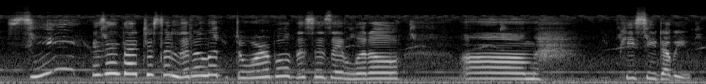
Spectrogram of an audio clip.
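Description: A woman in her thirties giving a casual gardening vlog outdoors on a front porch, chatty, with many ums and animated asides. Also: medium pitch, background noise. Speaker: gardening vlogger. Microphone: phone or camera on a small tripod.

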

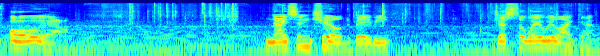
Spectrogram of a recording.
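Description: A man's voice: mid-range voice, takes it slowly, soft background music. Laid-back young man vlogging from a truck. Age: young adult. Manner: chatty, laid-back, joking. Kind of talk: casual vlog talk to camera. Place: inside a truck bed camper shell at night. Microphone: camera mic at close range.

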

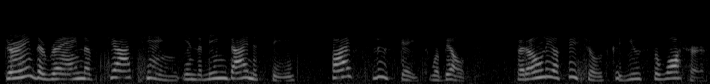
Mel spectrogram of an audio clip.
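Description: A woman's voice: sits high, expressive, moderate pace. A woman reads formal, declamatory scripted narration for a 1970s propaganda documentary. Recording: tinny, band-limited, noisy 1970s film soundtrack.

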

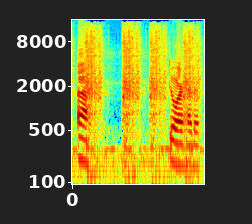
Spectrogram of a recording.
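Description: A woman with a slightly low voice gives casual commentary on a horror game. She takes her time, mutters asides and tends to exclaim and swear. There is some noise and game ambience behind her. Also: fairly even intonation, takes it slowly. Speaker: let's play gamer.

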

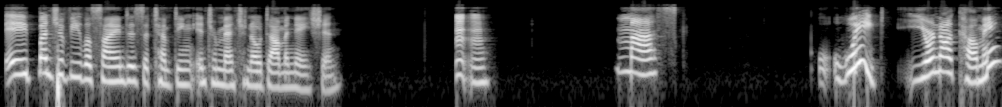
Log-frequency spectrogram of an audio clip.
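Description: A high, lively voice of a spirited young cartoon girl, as a woman puts her on for a fan audition. The recording is close and dry. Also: unhurried, long pauses, no room sound, muffled recording, heavily acted. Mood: upbeat. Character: cheerful bright young girl genius.

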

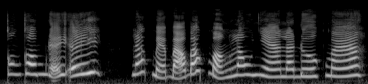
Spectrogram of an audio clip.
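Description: A woman's voice: very high-pitched, normal speed, bright, forceful tone, no room sound, clean studio sound, exaggerated voice. A woman playing a spoiled, bossy little girl in a cartoon, with a whiny, demanding manner. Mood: sulky. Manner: bratty, demanding. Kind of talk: cartoon dubbing.

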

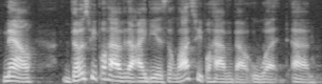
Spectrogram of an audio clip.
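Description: A man's voice: medium pitch, animated, normal speed, a little mellow. A man in his forties co-hosting a science show, explaining things in casual banter. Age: 40s. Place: studio set. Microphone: clip-on lapel mic.

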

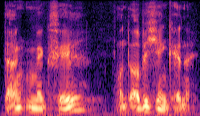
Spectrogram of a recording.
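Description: An actor playing an affable doctor and writer in a crime radio play, speaking in a familiar, conversational way. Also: male voice, lowish voice, big pitch swings, normal speed, breathy edge, exaggerated voice. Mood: friendly. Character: affable male doctor and writer, old friend. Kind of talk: 1970s German crime radio play acting.

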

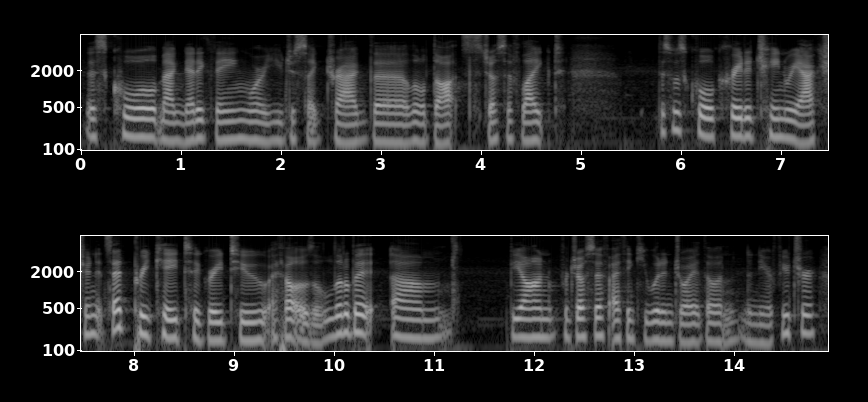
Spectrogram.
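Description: A woman's voice: deep voice, steady tone, moderate pace, smooth. A woman chatting casually and enthusiastically in an informal shopping haul vlog. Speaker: vlogger, parent.

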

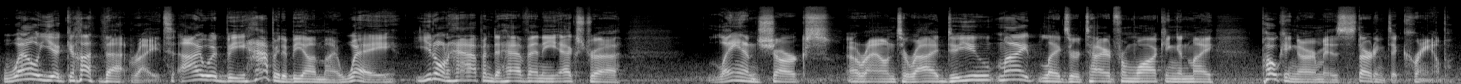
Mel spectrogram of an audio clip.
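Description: Man playing a lively, glib hologram lecturer. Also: medium pitch, a little slow, a little hiss or hum. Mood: wry. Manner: wry, chatty, dramatic asides. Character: glib, theatrical male hologram university lecturer. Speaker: host. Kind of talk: scripted comic lecture.

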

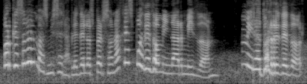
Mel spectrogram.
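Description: A woman's voice: sits high, sing-song, a little fast, a bit bright. A woman voicing a solemn, blunt, forgotten mystic in a cartoon fandub. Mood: grand, blunt. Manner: dramatic, solemn. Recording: music behind the voice.

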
